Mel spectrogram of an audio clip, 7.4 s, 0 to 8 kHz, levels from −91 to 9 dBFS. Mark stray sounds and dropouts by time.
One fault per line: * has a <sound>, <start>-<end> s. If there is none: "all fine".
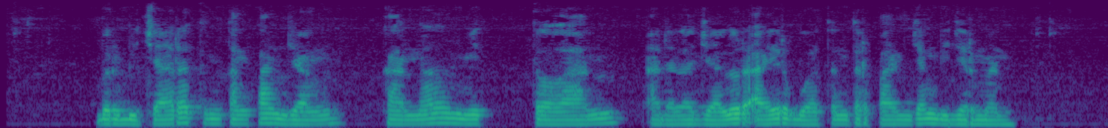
all fine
